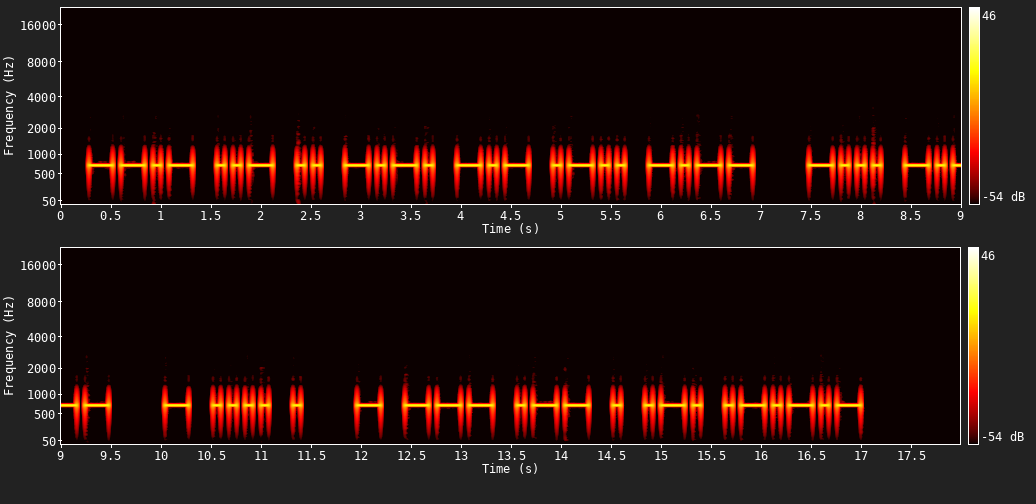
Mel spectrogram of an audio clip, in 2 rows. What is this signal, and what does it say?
Morse code, heard as a keyed tone, about 15 wpm, 700 Hz. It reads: QUICKLY BY THE TOWER.
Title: Pangram Challenge v2 - 15wpm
